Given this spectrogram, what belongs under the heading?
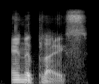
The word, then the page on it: anyplace: British English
